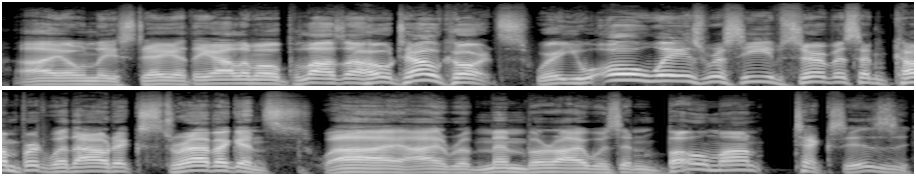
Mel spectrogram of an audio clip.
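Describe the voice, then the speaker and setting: An actor playing a pompous, chipper American superhero of the wartime era, in a campy, grandiose 1940s radio-serial style for a video game. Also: male voice, high-pitched, sharp tone, dry recording, clean studio sound, heavily acted. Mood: affronted, prim. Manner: grandiose, old-fashioned, wordy, theatrical.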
